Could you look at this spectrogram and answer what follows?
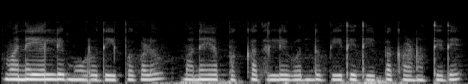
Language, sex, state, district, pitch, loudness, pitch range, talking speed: Kannada, female, Karnataka, Koppal, 220 Hz, -14 LUFS, 210-225 Hz, 115 wpm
